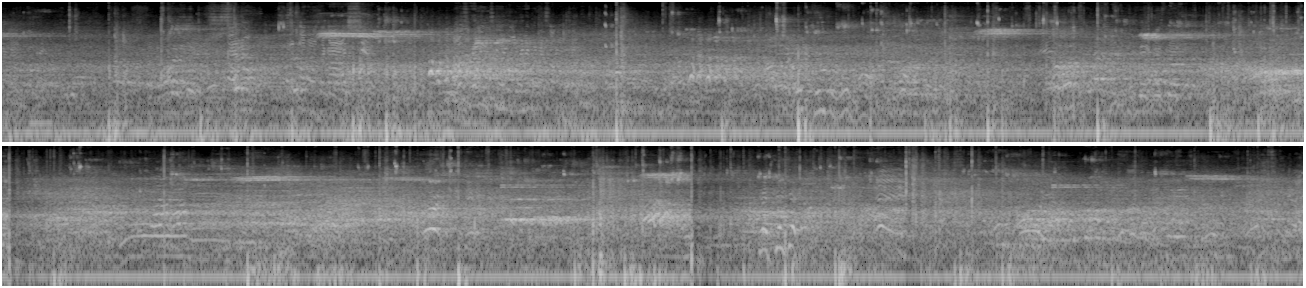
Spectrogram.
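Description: Indoor volleyball hall ambience: irregular thuds of balls being struck and hitting the floor, short sneaker squeaks on the court and indistinct players' voices, over a steady low hum.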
